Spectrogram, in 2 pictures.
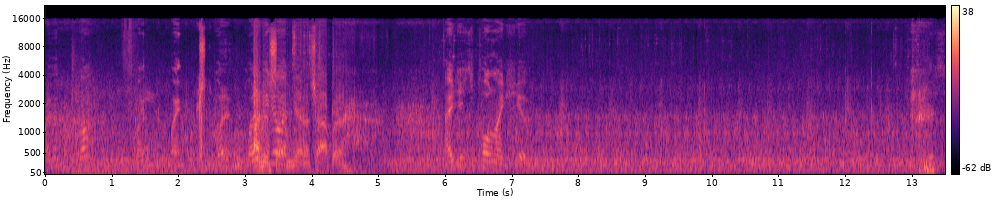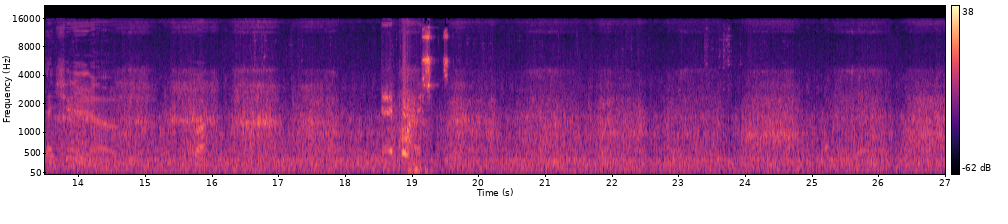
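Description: Wind rushes loudly and steadily past during a freefall.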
